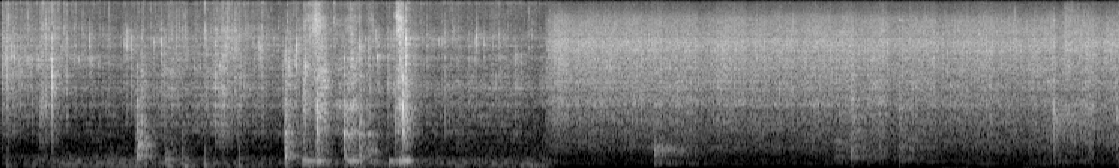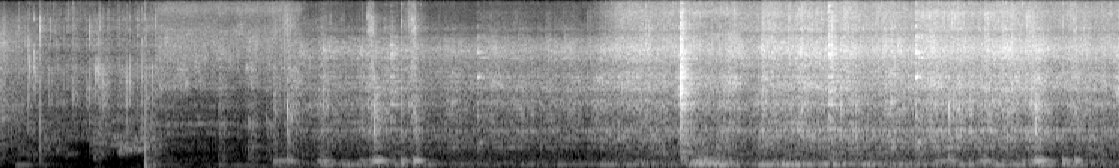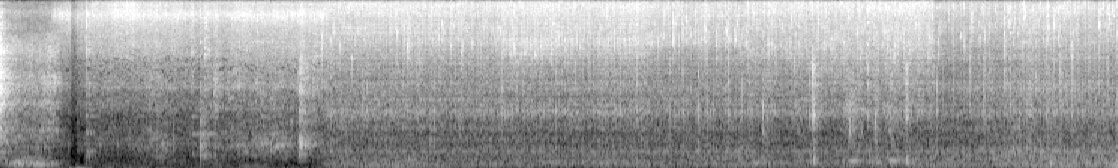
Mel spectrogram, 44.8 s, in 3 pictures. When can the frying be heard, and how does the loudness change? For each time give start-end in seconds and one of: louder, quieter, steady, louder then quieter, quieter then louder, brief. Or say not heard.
0.0-44.7 louder.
